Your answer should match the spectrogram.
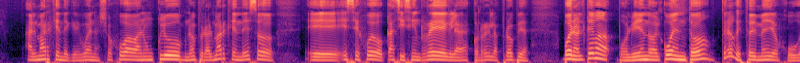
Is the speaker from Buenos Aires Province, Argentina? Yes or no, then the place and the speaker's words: yes; Caseros, Buenos Aires Province, Argentina; Yo vivía en Caseros, pasé mi infancia en Caseros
